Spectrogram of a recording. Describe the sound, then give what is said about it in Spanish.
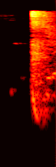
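A single sharp sneeze bursts out loud, a brief quiet intake before it, then a broad explosive rush of breath that trails off quickly. “¡Salud!”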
